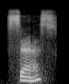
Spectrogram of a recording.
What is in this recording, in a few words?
"sass", Indian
